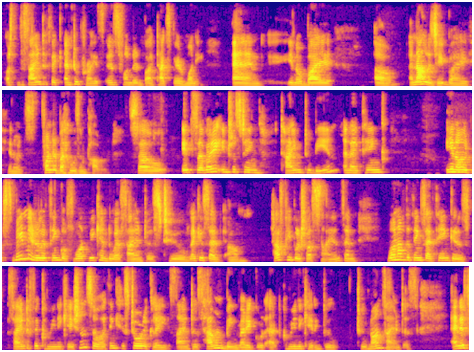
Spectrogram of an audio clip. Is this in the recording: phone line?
no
